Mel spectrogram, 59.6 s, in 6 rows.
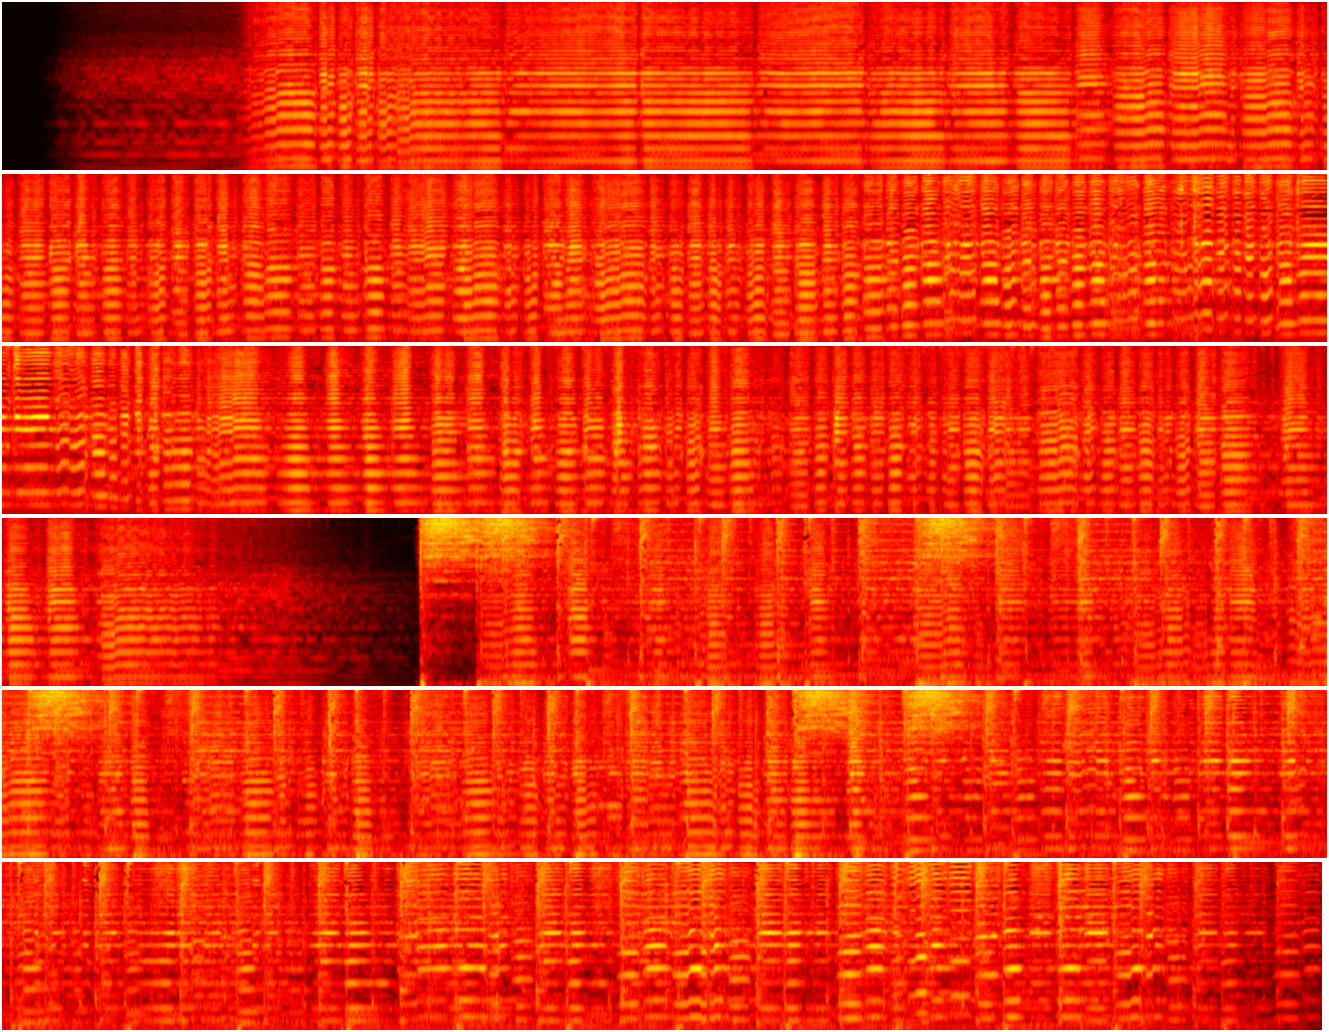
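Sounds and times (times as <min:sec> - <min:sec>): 
solo violin: 0:00.4 - 0:32.6, 0:33.4 - 0:59.5.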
